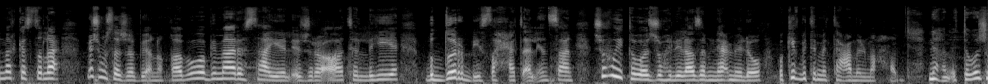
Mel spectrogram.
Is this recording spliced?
no; 0 cuts

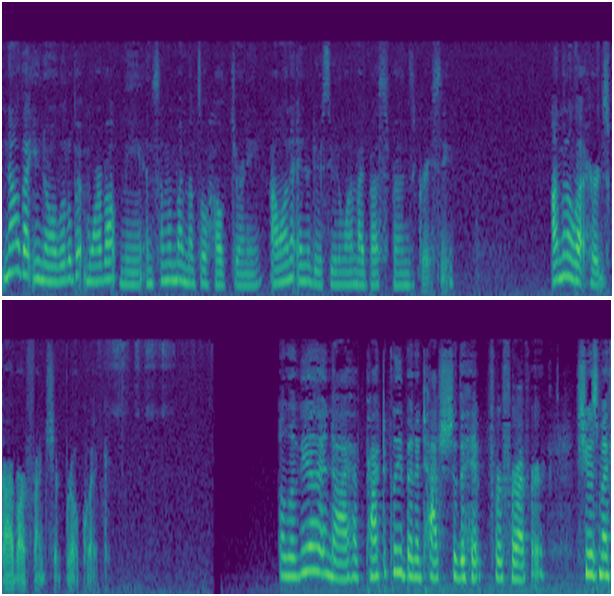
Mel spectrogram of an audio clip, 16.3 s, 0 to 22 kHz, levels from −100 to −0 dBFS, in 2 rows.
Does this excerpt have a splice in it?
no; 0 cuts

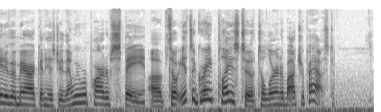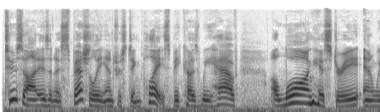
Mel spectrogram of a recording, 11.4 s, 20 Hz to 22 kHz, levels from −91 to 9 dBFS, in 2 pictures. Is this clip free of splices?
no; 2 cuts; at 2.2 s, 5.6 s

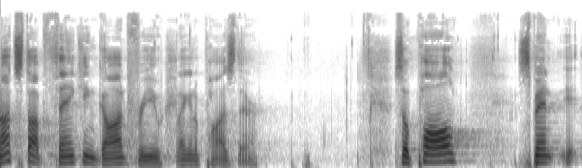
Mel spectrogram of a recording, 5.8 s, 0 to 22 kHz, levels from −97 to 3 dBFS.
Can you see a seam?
yes; 1 cut; at 1.8 s

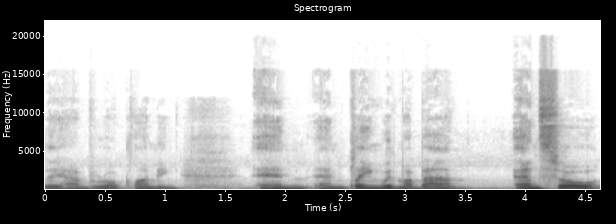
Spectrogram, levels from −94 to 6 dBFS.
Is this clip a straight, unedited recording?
no; 1 cut; at 1.7 s

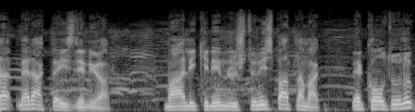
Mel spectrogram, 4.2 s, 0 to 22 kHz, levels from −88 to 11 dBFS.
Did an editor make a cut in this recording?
no; 0 cuts

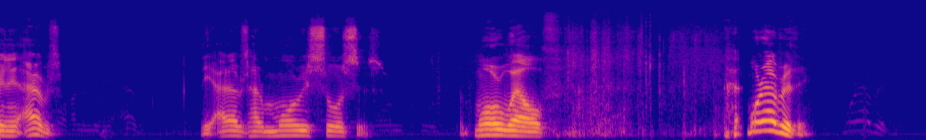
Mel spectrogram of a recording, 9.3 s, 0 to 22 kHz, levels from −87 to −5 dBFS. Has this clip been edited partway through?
yes; 2 cuts; at 4.7 s, 7.4 s

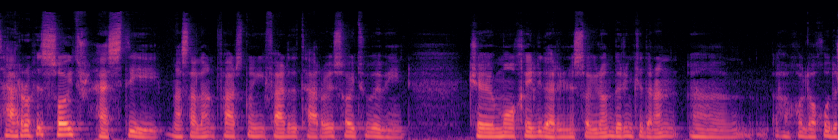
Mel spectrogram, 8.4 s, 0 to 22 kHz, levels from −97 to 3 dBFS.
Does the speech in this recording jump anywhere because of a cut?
no; 0 cuts

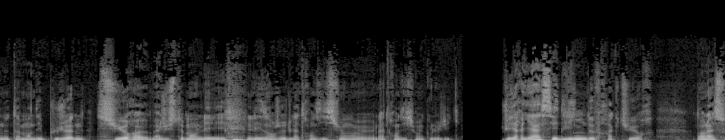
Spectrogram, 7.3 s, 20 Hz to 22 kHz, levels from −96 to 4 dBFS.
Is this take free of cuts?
no; 1 cut; at 5.0 s

